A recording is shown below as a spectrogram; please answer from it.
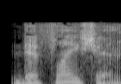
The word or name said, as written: deflationism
